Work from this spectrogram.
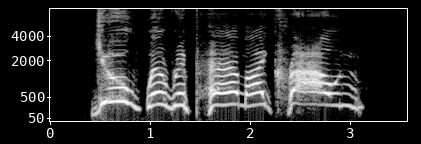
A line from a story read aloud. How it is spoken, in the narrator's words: he shouted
